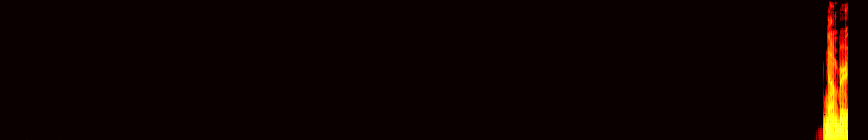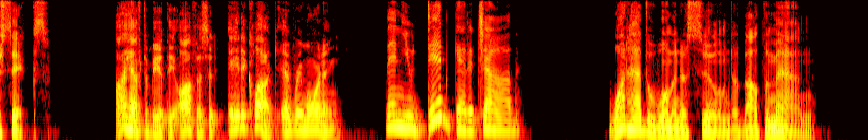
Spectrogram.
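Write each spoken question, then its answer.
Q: What had the woman assumed about the man?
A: That he did not have a job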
